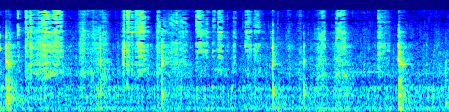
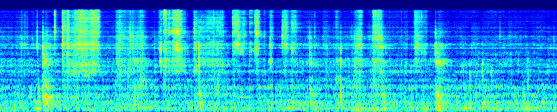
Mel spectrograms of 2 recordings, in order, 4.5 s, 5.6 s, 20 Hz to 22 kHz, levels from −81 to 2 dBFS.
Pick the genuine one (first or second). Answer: first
